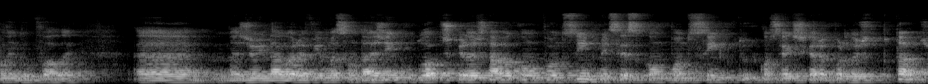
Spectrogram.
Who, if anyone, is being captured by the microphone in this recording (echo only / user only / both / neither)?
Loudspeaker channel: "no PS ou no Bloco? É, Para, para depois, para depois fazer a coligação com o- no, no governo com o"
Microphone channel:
user only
